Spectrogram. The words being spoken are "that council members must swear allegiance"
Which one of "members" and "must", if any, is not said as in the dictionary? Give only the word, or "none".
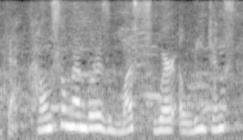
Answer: none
